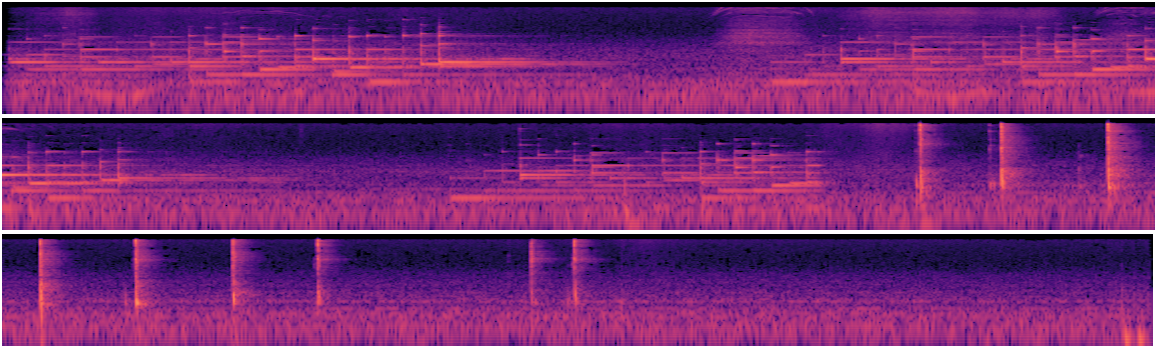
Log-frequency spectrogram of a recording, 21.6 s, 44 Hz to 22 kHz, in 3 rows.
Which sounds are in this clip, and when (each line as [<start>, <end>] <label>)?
[0.00, 3.35] phone ringing
[4.49, 8.41] phone ringing
[10.01, 12.84] phone ringing
[12.88, 16.63] light switch
[17.60, 18.23] light switch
